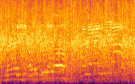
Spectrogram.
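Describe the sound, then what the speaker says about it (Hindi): Dense applause from a church congregation fills the space steadily, with voices calling out over the clapping. "जोर से ताली।"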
